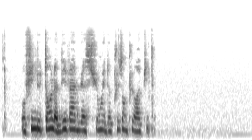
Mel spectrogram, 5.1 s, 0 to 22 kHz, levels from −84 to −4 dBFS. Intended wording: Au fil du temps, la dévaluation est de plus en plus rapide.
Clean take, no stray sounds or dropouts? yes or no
yes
